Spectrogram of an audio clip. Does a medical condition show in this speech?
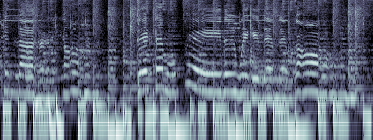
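No.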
